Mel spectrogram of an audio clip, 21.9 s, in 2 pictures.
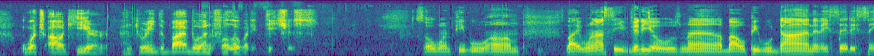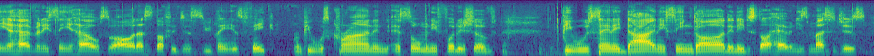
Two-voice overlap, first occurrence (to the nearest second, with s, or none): none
